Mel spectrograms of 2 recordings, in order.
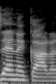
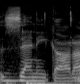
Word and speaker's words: Zenigata: he zag yeah sorry I think it's zenaga not zenigata yeah zenaga whenever he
